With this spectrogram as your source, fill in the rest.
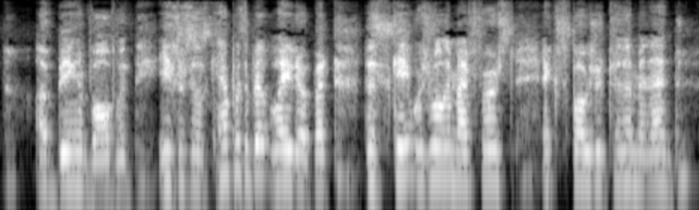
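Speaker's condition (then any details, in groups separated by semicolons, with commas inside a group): Cerebral palsy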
